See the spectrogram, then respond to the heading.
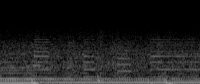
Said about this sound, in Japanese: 雨音がかなり入ってるかと思います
